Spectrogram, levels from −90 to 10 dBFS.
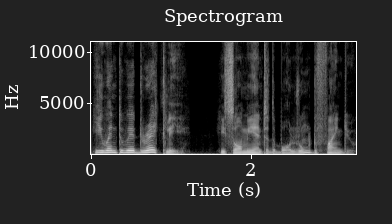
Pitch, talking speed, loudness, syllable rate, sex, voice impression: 125 Hz, 255 wpm, -16 LUFS, 6.0 syllables/s, male, very masculine, very adult-like, middle-aged, very thick, slightly relaxed, slightly powerful, slightly dark, soft, slightly muffled, fluent, slightly raspy, very cool, intellectual, sincere, very calm, very mature, friendly, reassuring, wild, very kind, slightly modest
